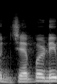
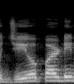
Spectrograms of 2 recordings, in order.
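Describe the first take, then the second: First: जेपर्डी said right as jep-ar-dee with a short e; the correct reading जेपर्डी, jep-ar-dee; correct pronunciation. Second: जियोपार्डी said wrong as jee-o-paar-dee; the mistaken reading जियोपार्डी with full jee-o-paar-dee syllables; wrong pronunciation. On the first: Teacher giving students the correct जेपर्डी, jep-ar-dee. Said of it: "इसको जेपर्डी पढ़ते हैं". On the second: Teacher showing students the wrong way to say जियोपार्डी as jee-o-paar-dee. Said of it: "इसको जियोपार्डी नहीं पढ़ते". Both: Shown as a demonstration.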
